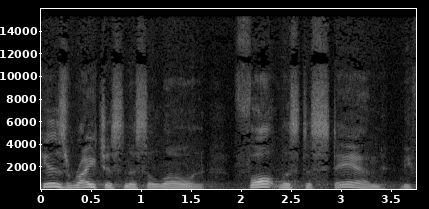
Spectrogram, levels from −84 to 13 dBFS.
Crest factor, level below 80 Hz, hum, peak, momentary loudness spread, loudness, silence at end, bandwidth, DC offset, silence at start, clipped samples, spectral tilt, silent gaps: 18 dB; -64 dBFS; none; -10 dBFS; 12 LU; -28 LUFS; 0 s; 16 kHz; under 0.1%; 0 s; under 0.1%; -4.5 dB/octave; none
